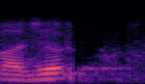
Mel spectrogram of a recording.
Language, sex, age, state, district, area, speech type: Nepali, male, 18-30, West Bengal, Jalpaiguri, rural, conversation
